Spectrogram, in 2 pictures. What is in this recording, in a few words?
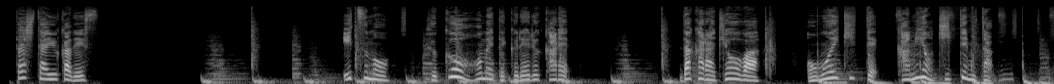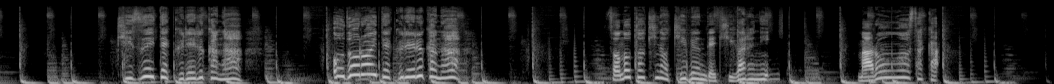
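commercial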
